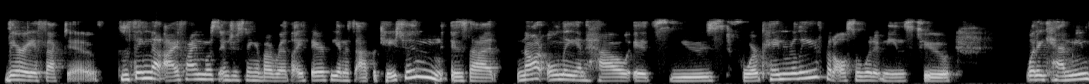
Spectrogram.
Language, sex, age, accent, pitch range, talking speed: English, female, 20-39, American, 170-210 Hz, 205 wpm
